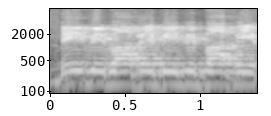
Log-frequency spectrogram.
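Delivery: hammed-up lion roar; mock roar. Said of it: "roared the lion".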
